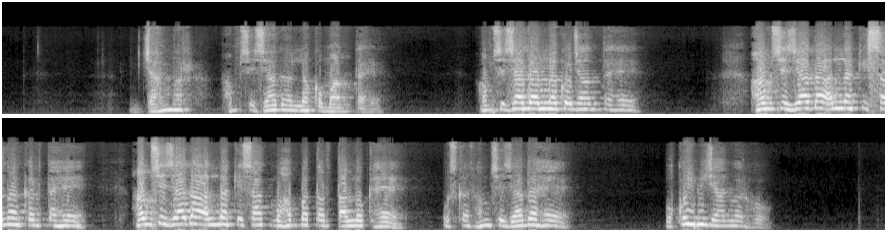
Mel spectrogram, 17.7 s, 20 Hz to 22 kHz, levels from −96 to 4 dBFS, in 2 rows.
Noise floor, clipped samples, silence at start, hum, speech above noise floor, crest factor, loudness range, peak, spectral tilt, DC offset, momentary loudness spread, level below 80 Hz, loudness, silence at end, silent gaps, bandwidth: -65 dBFS; 6%; 1.3 s; none; 58 dB; 8 dB; 6 LU; 0 dBFS; -4 dB/octave; under 0.1%; 16 LU; -38 dBFS; -7 LUFS; 1.2 s; none; 11 kHz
